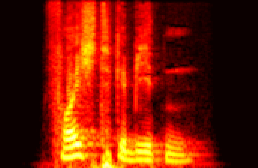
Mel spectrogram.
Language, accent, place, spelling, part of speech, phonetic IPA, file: German, Germany, Berlin, Feuchtgebieten, noun, [ˈfɔɪ̯çtɡəˌbiːtn̩], De-Feuchtgebieten.ogg
- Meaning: dative plural of Feuchtgebiet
